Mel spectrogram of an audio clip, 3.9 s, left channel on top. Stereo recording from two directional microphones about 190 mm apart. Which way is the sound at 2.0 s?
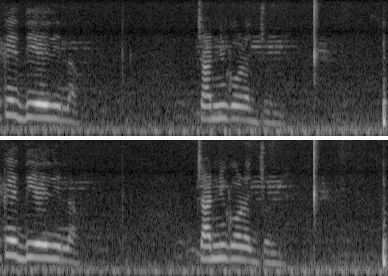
50° right (ahead or behind).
